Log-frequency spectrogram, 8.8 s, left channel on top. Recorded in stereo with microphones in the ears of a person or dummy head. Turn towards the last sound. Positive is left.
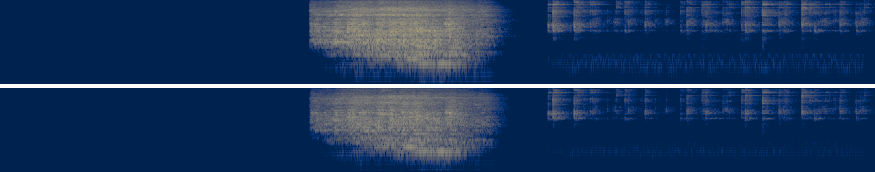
turn(degrees=5)  # may be behind; listen again after turning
